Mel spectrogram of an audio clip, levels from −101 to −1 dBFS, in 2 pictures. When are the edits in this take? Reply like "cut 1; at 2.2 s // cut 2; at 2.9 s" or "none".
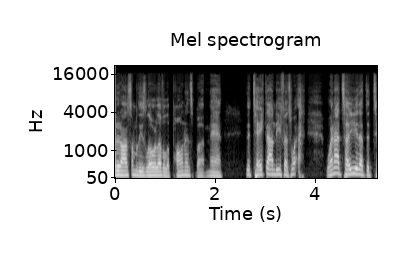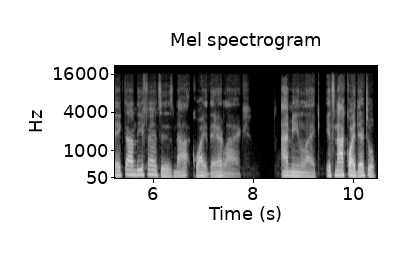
cut 1; at 7.4 s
